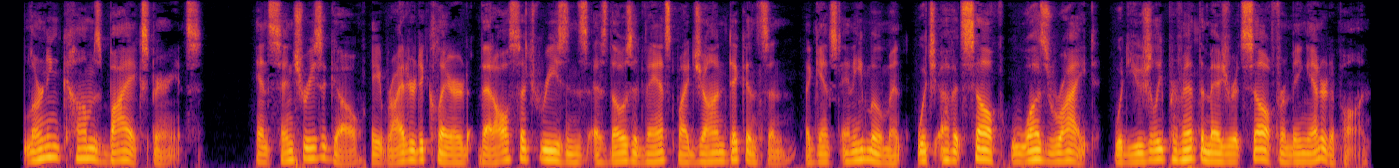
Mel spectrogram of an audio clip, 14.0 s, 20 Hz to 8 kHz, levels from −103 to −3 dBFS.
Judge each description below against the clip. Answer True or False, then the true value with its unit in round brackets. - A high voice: False (105 Hz)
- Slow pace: False (165 wpm)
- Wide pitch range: False (3.9 semitones)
